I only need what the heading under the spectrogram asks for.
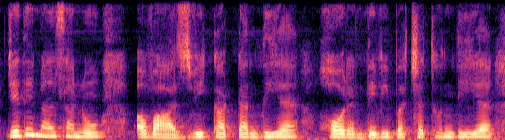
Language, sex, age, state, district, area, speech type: Punjabi, female, 30-45, Punjab, Jalandhar, urban, spontaneous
